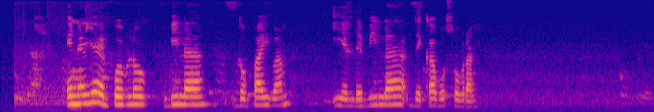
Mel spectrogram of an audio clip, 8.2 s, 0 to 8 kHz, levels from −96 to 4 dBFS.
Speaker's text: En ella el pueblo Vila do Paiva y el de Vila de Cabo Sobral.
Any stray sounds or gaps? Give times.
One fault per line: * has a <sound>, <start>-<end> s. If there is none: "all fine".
all fine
